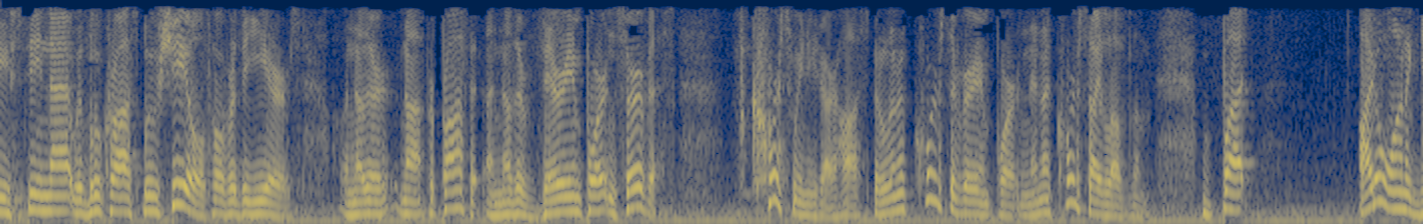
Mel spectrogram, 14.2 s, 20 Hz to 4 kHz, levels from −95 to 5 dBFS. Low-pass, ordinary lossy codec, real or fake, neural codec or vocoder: 3.6 kHz; MP3, 24 kbps; real; none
